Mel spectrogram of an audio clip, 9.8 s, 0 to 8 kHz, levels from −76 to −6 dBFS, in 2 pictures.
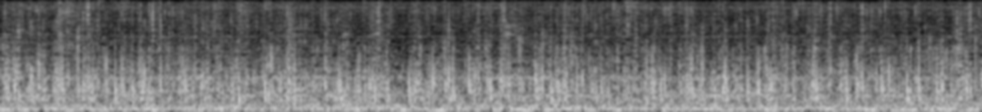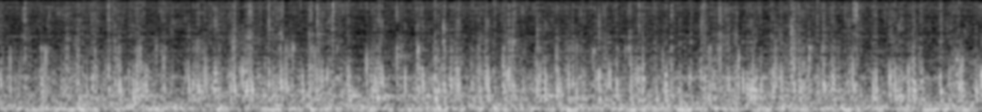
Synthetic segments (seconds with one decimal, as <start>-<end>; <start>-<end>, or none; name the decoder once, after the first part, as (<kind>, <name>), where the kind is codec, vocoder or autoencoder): none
